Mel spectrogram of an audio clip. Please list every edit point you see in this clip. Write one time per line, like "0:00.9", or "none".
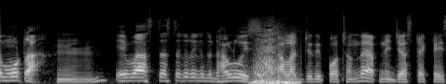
0:02.7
